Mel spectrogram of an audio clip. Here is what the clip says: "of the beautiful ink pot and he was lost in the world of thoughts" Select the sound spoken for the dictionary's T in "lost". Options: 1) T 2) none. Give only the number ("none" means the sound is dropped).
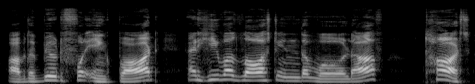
1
